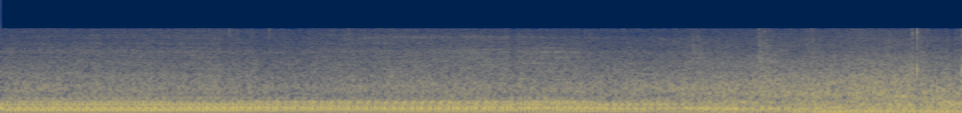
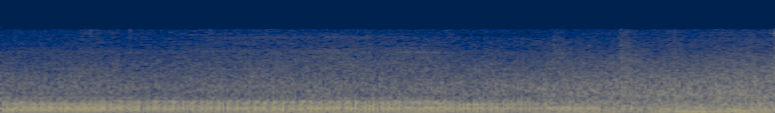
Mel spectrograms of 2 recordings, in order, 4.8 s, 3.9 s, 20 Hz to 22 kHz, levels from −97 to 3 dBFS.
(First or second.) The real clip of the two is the first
